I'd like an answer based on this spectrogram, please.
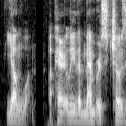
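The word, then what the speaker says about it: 영: So TXT announced their fan club name, Young One.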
